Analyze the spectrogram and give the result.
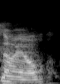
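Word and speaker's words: Nioh: and I played the Nio demo. I've got some issues with it, which I went over in great detail on the Basement Radio Arcade podcast. Is it Nio or Nio? It's Nio.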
